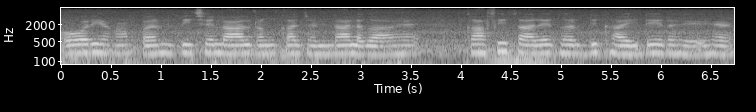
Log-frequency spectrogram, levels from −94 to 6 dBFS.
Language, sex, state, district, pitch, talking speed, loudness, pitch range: Hindi, female, Haryana, Charkhi Dadri, 185 Hz, 150 wpm, -16 LUFS, 180-195 Hz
